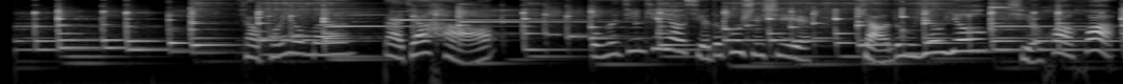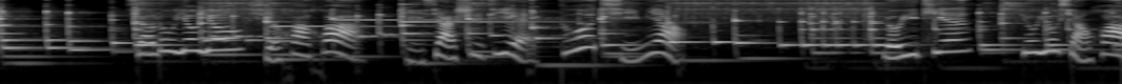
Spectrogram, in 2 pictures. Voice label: 儿童读物

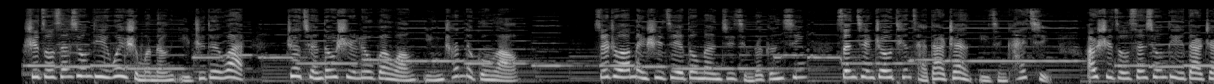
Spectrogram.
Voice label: 动漫解说音

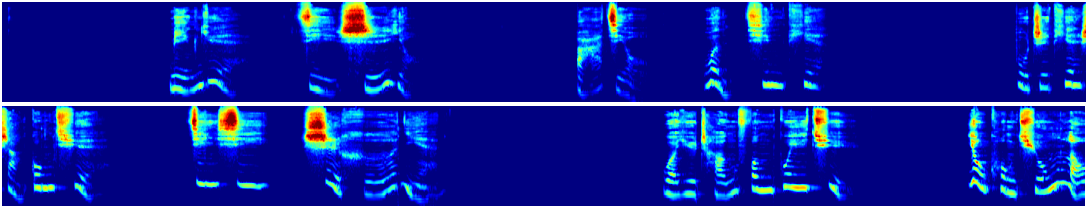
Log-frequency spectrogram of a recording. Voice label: 古诗词 配音; 微雨

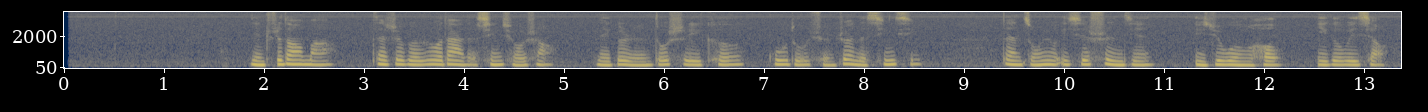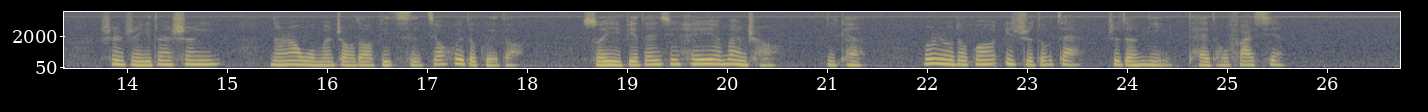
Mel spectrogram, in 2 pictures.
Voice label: 中文

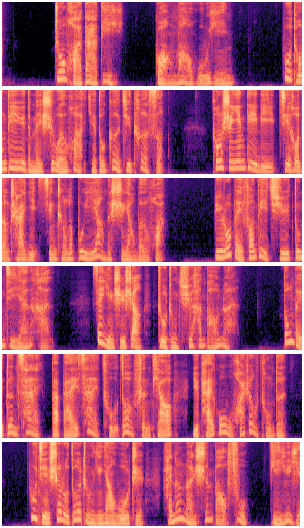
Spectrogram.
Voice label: 广告; 劲酒

